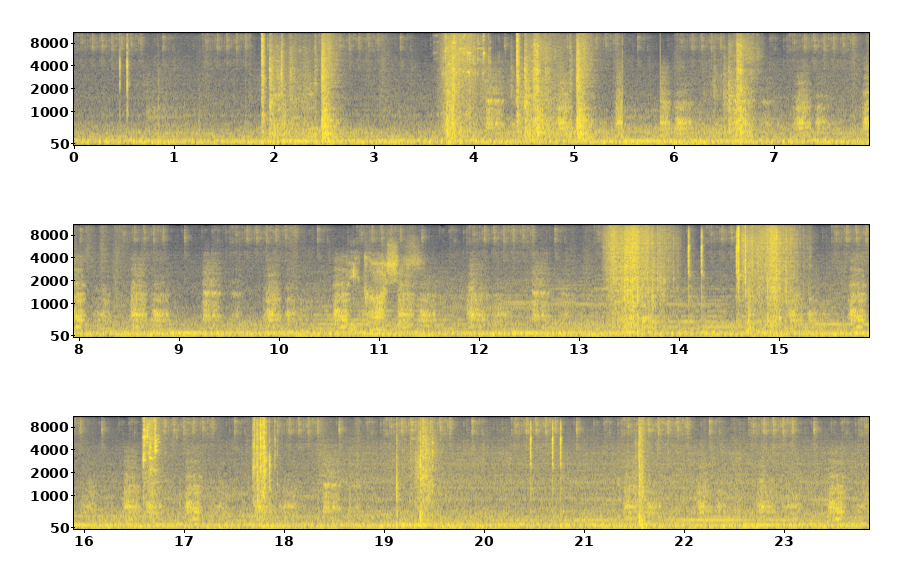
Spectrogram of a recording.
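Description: Short clicks and clatters sound as items are picked up and containers are opened.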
